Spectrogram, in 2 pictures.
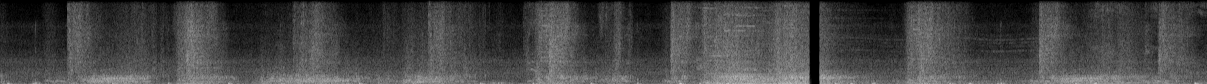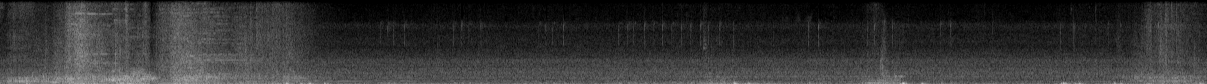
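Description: Blades slash and strike in a video game fight.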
